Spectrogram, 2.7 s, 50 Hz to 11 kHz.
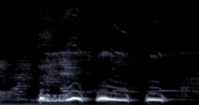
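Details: Spotted dove giving 'kuk 1' style song for luring other doves: a single phrase of a short lead-in coo, two longer mellow notes, and a shorter falling final coo. A faint low hum precedes it.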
